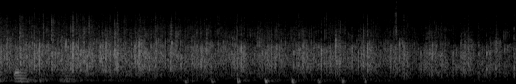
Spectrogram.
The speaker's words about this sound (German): all diesen Leuten einen großen Applaus geben, die uns das Fundament gelegt haben. Danke. Herzlichen Dank.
